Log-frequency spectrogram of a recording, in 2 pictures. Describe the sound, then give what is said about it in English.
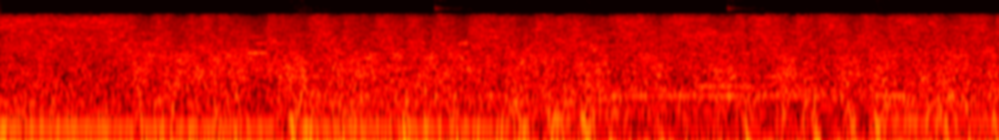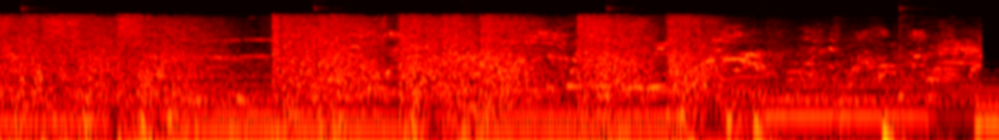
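Video game gunfire set in a Philadelphia street scene: dense, loud bursts of rapid shots crackle almost without pause, with a man's voice speaking over the barrage. “Getting fucking shot at”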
